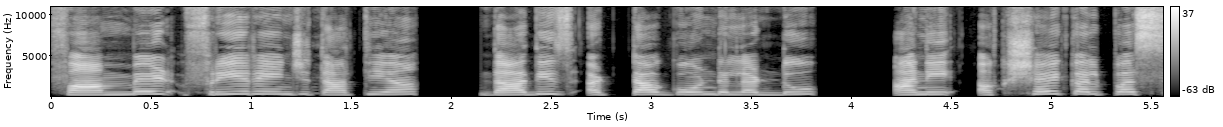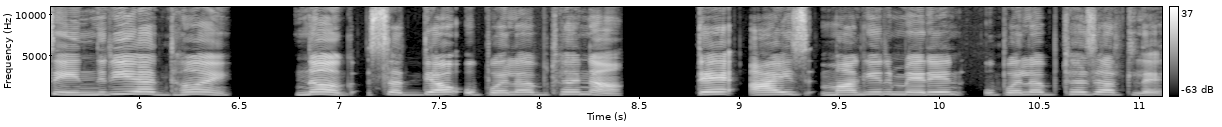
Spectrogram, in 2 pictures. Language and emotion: Goan Konkani, neutral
